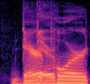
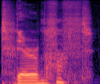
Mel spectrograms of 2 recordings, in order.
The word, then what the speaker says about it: Darabont: Uh, Larry Cohen, Frank Deraport, Darabont, William Goldman. Wait, wait. I'm sorry. Did you just mispronounce Frank Darabont's name?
